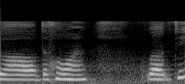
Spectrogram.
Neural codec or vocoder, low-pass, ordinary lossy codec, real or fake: codec, 16 kHz, 0.5 kbps, FunCodec, trained on Chinese and English, 25 frames a second; none; none; fake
